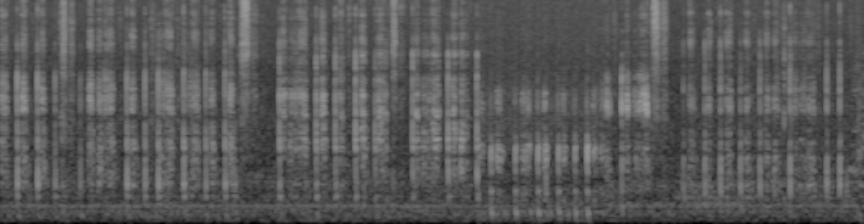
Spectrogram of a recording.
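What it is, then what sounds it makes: Stylus writing on a glass tablet screen. A lilac stylus tip writes on a glass iPad screen showing a lined note page. A rapid series of short, dry scratching and tapping strokes on the glass, with bright, brief clicks and no ring.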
